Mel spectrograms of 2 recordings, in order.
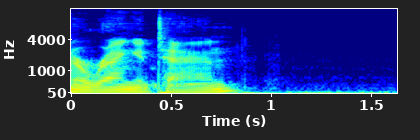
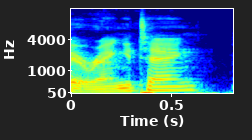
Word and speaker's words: orangutan: okay who is an orangutan yeah why do I say it like that because sometimes I say orangutang there's no G I realize there's no g at the end but it sounds better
